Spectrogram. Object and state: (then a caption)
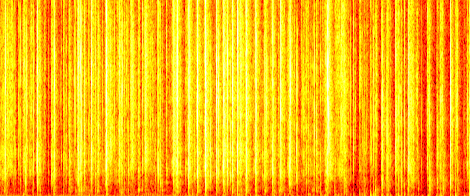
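Plastic snack bag. Fingernails tap, scratch and crinkle a palm-sized, partly full Milkybar sweets pouch made of foil-lined plastic. Rapid, dry, bright crackles and clicks overlap in a dense run with almost no low end and no ring after each touch.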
